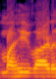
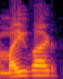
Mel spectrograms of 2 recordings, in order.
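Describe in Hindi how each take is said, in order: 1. बीच की 'h' ध्वनि साफ़ बोली जाती है। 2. बीच की 'h' ध्वनि गिर जाती है। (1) "माहीवाड़ माहीवाड़ माहीवाड़ करते करते" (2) "हो गया मईवाड़"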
